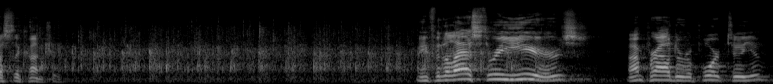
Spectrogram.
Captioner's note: applause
